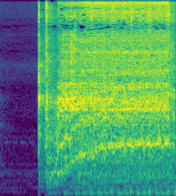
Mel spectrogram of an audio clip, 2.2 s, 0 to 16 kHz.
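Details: Swisher 2760B zero-turn mower during electrical diagnosis, solenoid control pin jumpered directly: sudden steady, rapid starter cranking with an even chug. The solenoid is good; the fault is suspected at the key switch.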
